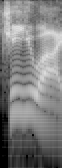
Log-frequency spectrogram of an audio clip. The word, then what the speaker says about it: GUI: This is very similar to how you navigate a GUI, or a graphical user interface, GUI. It's pronounced GUI.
